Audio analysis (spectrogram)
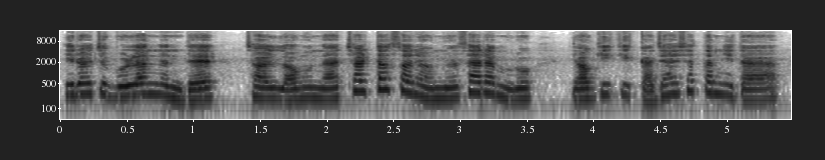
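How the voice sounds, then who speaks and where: A woman's voice: medium pitch, expressive, moderate pace. A woman reading a scripted first-person story as narrator, in a polite, confiding storytelling manner.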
